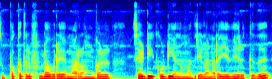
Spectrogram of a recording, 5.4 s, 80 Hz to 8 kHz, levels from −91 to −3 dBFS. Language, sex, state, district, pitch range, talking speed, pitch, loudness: Tamil, female, Tamil Nadu, Kanyakumari, 180-190 Hz, 110 wpm, 185 Hz, -16 LUFS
